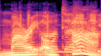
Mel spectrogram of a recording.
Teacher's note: the accent that was put on the phonetic spelling was on the last syllable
